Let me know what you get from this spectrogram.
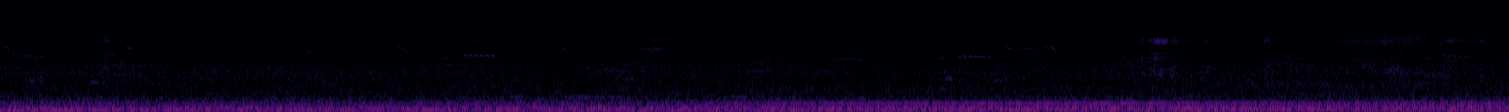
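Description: Faint, scattered short bird chirps over a steady low hum.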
